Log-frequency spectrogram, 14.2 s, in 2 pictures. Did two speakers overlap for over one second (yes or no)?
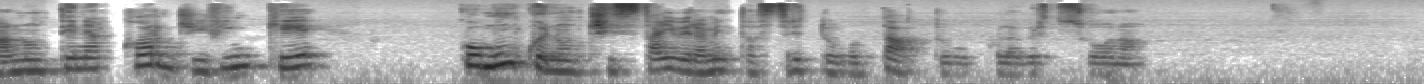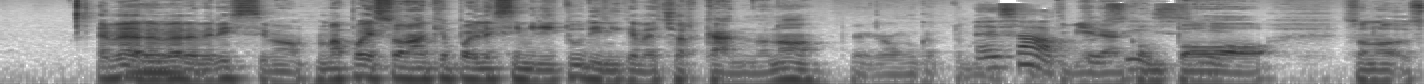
yes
